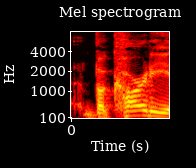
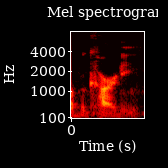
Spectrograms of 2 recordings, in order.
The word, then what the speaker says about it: Bacardi: But Bacardi is the most popular like store brand, correct? – Yeah, it is. It's the Budweiser of rum, and also it rhymes with party, so it really has been the subject of a lot of lazy lyricism over the years.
